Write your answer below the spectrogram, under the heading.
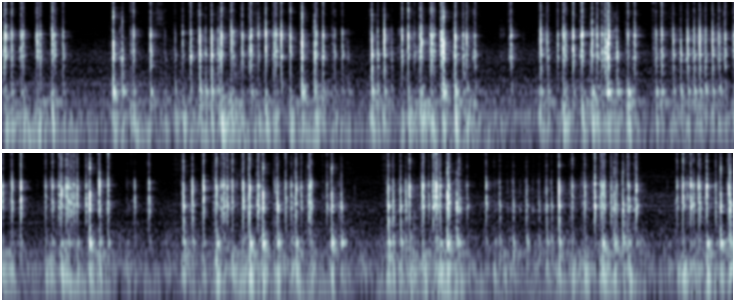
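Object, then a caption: Mechanical keyboard, aluminium case, ABS keycaps. Fingertips type on a full-size custom mechanical keyboard with an aluminium case, ABS keycaps and linear switches. Rapid, bright clacks come in bursts, separated by short pauses. Each keystroke is crisp and dies away almost instantly.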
